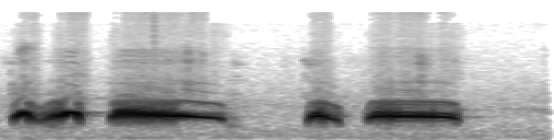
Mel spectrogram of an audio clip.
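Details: Decoy spotted dove giving 'thúc gù' coos to bring wild birds to the lure: two phrases close together, each a short wavering note then a long, even, slightly falling coo.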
